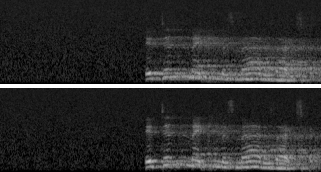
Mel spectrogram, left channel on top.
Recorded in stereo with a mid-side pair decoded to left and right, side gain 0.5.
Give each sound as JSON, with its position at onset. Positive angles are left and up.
{"t": 1.4, "sound": "a woman speaking", "azimuth_deg": -30, "distance_m": 5.0}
